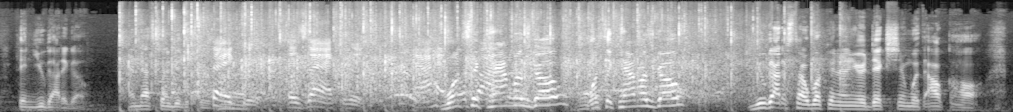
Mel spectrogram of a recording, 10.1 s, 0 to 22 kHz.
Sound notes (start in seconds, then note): 1.6 audience applauds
